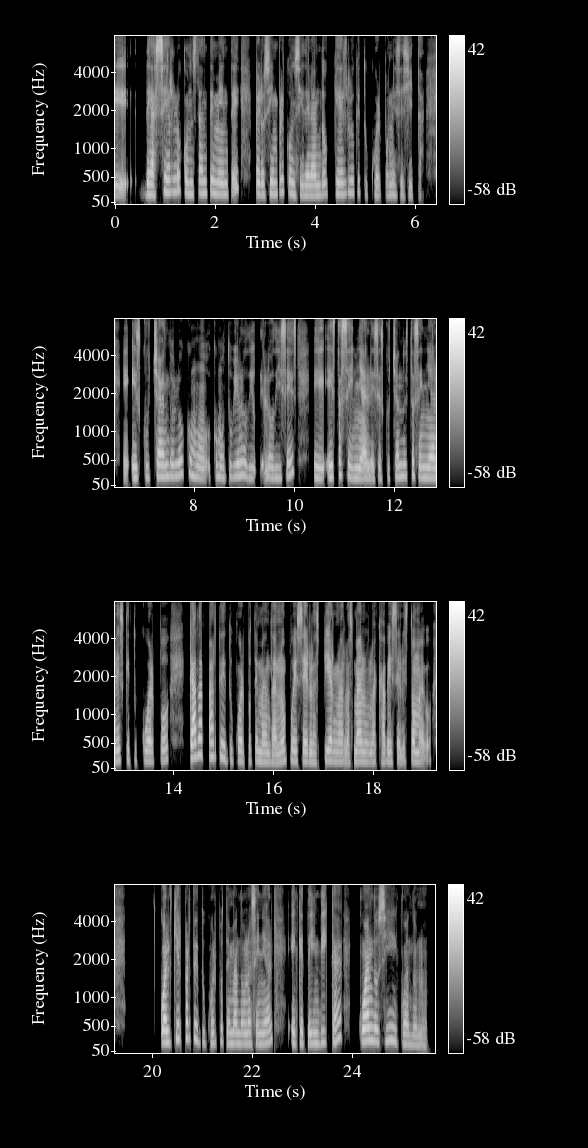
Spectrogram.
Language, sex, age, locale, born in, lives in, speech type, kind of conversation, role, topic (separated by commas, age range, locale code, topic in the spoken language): Spanish, female, 45-49, es-MX, Mexico, Mexico, conversation, advice, advisor, ¿Cómo puedo mantener la disciplina sin descuidar mi autocuidado?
